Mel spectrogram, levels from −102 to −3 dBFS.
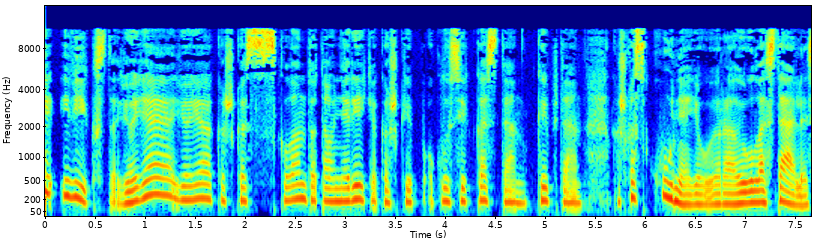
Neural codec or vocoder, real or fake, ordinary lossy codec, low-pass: none; real; MP3, 48 kbps; 14.4 kHz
